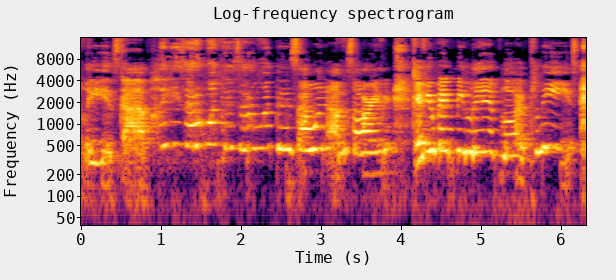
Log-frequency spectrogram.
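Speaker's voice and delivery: high, thin begging to God; desperate pleading. Retold or imitated. Storyteller re-enacting her panicked bargain with God, desperate pleading. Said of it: "I'm just talking to myself".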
